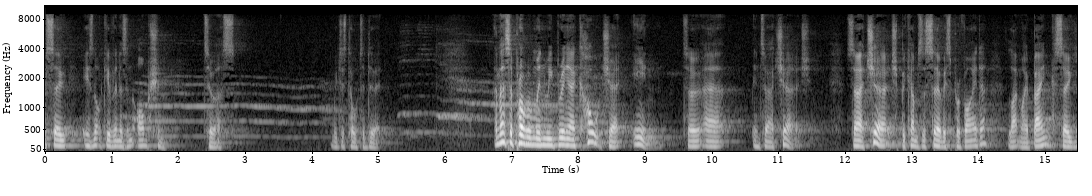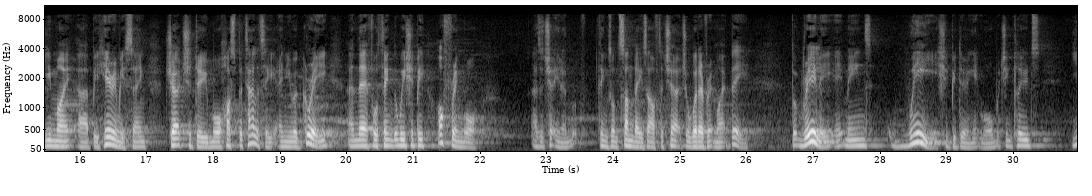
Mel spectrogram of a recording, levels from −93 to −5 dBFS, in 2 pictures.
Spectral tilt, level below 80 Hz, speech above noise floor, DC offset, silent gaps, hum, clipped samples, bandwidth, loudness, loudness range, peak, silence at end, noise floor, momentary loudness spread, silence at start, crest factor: -6.5 dB/octave; -60 dBFS; 33 dB; under 0.1%; none; none; under 0.1%; 9.4 kHz; -26 LUFS; 12 LU; -2 dBFS; 0 s; -58 dBFS; 19 LU; 0 s; 24 dB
